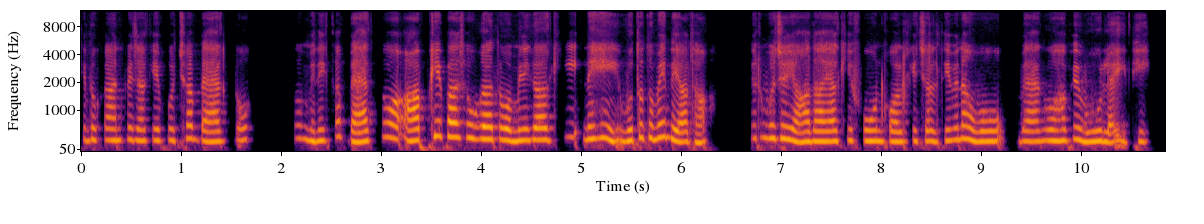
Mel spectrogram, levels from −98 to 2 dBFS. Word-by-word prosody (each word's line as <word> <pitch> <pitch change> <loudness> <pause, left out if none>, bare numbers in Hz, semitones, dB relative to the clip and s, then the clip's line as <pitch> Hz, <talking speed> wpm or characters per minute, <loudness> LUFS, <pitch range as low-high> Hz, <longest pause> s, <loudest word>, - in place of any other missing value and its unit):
कि 270 - -12
दुकान 275 0 -3
पे 285 - -4
जाके 265 0 -3
पूछा 275 +4 -5
बैग 245 -4 -1
दो, 275 +1 -5 0.5
तो 315 - -12
मैंने 260 -2 0
कहा 360 +7 -9
बैग 235 +2 +4
तो 335 -3 +1
आपके 275 +9 +2
पास 345 -1 +3
होगा। 300 -2 +3
तो 280 -2 +2
मम्मी 255 +1 +3
ने 270 - +1
कहा 280 0 +3
कि 345 +6 -11
नहीं 300 -4 +1
वो 250 +2 +2
तो 330 +4 -3
तुम्हें 330 +2 0
दिया 235 -4 +3
था। 210 - 0 0.5
फिर 320 +1 -12
मुझे 315 -1 0
याद 240 -2 +3
आया 245 0 +4
कि 265 - -3
फ़ोन 255 -1 0
कॉल 240 -1 0
के 250 +1 -7
चलते 250 +1 -3
हुए 280 +1 -2
न 310 - 0
वो 245 +1 +2 0.2
बैग 245 0 -2
वहाँ 260 0 +2
पे 290 - 0
भूल 240 -1 +3
आई 235 +2 -2
थी 235 0 -6
265 Hz, 245 wpm, -23 LUFS, 245-300 Hz, 0.5 s, बैग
